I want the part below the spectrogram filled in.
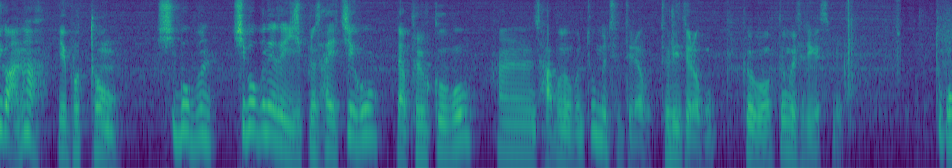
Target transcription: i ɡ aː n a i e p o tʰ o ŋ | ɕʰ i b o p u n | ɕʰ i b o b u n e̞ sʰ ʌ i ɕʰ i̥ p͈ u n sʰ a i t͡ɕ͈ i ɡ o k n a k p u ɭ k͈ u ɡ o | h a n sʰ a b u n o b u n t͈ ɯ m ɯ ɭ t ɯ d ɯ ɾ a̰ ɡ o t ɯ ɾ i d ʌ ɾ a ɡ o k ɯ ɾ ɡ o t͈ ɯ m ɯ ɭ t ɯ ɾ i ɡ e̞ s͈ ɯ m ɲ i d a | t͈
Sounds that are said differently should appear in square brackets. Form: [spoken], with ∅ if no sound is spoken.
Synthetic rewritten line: i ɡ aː n a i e p o tʰ o ŋ | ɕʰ i b o [b] u n | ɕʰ i b o b u n e̞ sʰ ʌ i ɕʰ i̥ p͈ u n sʰ a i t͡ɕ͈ i ɡ o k n a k p u ɭ k͈ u ɡ o | h a n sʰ a b u n o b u n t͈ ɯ m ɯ ɭ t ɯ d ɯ ɾ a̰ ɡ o t ɯ ɾ i d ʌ ɾ a ɡ o k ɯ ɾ ɡ o t͈ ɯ m ɯ ɭ t ɯ ɾ i ɡ e̞ s͈ ɯ m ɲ i d a | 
